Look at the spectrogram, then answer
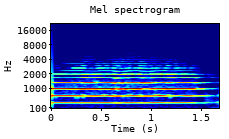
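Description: A single sustained F sharp played on a band instrument during a lesson, a steady, clear, loud tone held for under two seconds before tapering off.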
